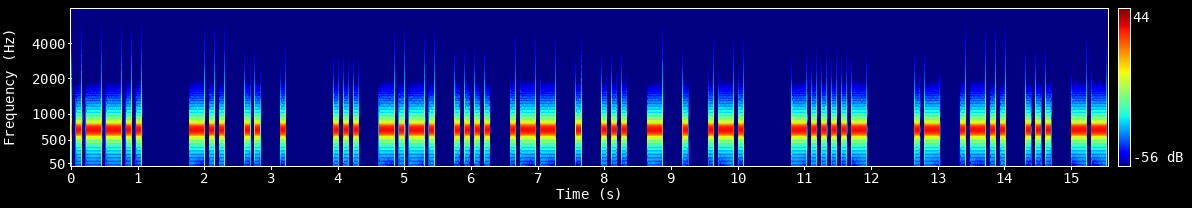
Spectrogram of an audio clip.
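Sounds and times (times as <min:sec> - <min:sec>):
CW Morse code beeps: 0:00.0 - 0:01.1, 0:01.8 - 0:02.9, 0:04.0 - 0:07.3, 0:08.0 - 0:08.9, 0:09.6 - 0:10.1, 0:10.8 - 0:12.0, 0:12.7 - 0:15.5.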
